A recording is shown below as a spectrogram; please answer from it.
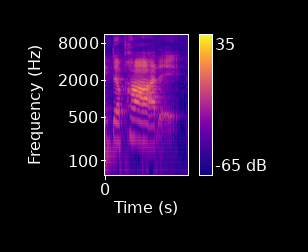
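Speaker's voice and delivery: "Departed" drawn out with no R; dropped R. Shown as a demonstration. Teaching how Boston says it, "Departed" with dropped R. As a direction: slowly say "De-pah-ted" for "Departed". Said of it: "they don't pronounce their R's right".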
